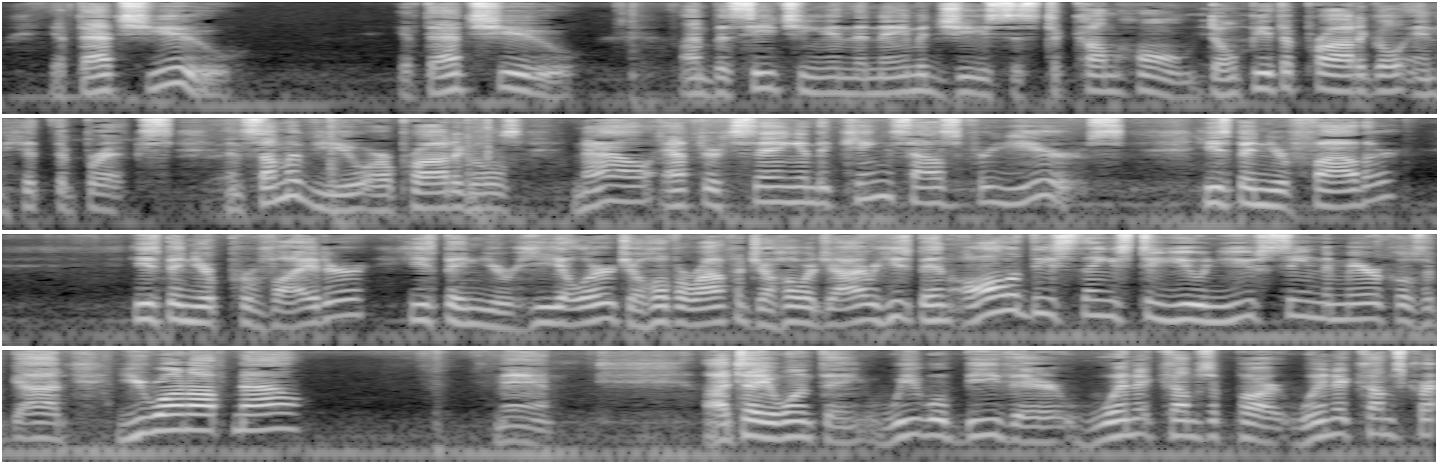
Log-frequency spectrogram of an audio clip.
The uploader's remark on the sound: Brown Bag In The Van!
